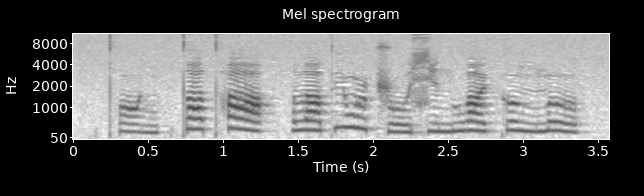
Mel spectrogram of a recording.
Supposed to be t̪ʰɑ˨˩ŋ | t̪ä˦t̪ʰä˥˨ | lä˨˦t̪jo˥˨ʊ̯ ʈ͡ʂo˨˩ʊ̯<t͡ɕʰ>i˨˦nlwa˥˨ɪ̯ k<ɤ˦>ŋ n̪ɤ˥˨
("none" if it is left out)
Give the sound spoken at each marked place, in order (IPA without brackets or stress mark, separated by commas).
ɕ, ɤ˥˨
